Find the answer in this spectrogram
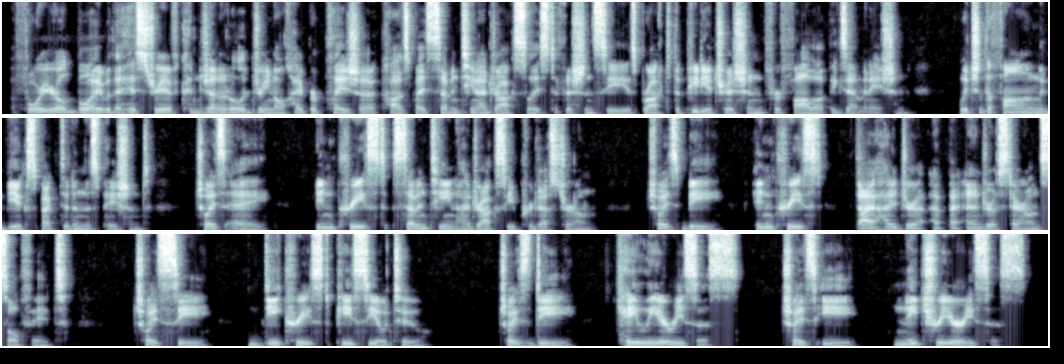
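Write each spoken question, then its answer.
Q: Which of the following would be expected in this patient?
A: D: kaliuresis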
